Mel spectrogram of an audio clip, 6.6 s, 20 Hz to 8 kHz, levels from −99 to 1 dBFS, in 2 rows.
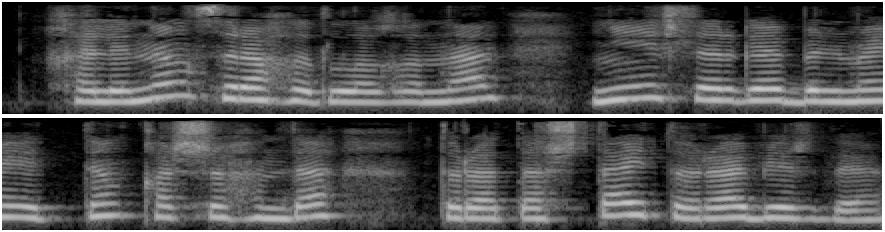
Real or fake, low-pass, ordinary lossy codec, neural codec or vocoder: real; 7.2 kHz; AAC, 32 kbps; none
